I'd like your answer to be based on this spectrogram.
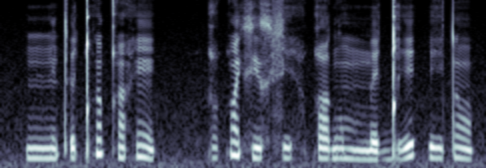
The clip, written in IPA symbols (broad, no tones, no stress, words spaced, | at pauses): nːẽtʼəǃʰũ qʰə̃hẽ | qe̤qɔ̃ xʲə˞xse̤ həqɔɡɔ̃ mːɛɡ͡ǃe | e̤tɔ̃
